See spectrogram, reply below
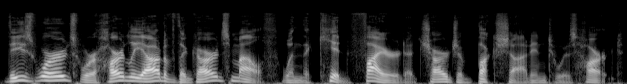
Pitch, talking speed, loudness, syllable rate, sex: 120 Hz, 190 wpm, -18 LUFS, 4.4 syllables/s, male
